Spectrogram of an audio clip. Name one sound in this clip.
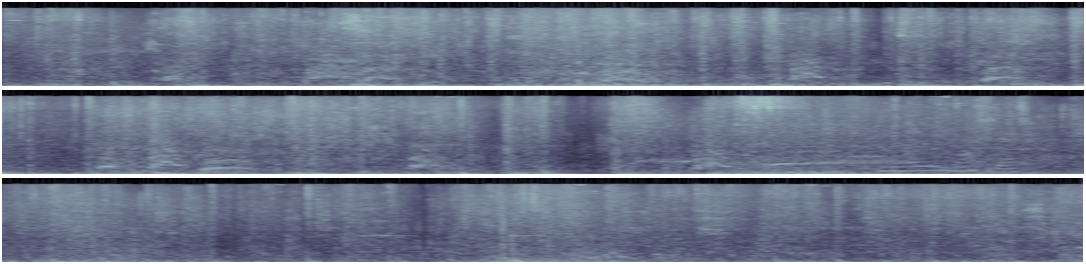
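Magic spells crackle and blast in a fight with a huge monster.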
